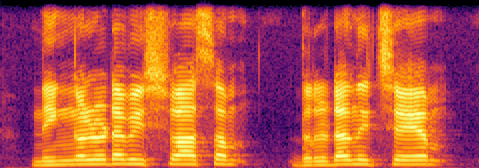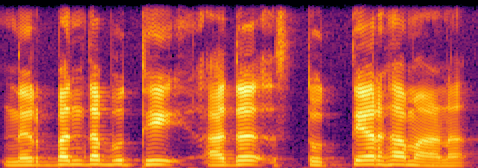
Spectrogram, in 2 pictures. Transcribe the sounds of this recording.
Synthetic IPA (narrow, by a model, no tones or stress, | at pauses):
niŋːɐɭuɽe̞ʋiɕwaːsɐm | d̪riɽɐnit͡ɕːɐjɐm | nirbɐnd̪ʱɐbud̪ʱːiɐðɨst̪ut̪jɐrɦɐmaːɳɨ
